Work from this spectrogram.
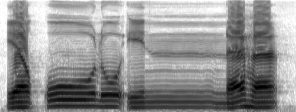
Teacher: hati-hati jangan dibaca yakulu. Jangan kita ganti dengan kaf.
